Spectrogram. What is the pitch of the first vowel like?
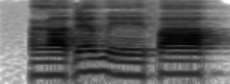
low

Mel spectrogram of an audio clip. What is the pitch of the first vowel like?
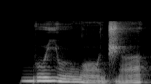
high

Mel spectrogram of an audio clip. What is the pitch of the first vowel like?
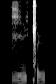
low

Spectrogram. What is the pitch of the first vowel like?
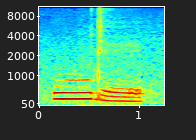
high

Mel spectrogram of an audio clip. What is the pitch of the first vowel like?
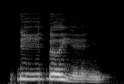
high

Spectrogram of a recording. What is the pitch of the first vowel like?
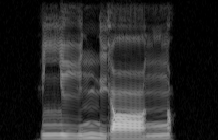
rising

